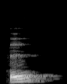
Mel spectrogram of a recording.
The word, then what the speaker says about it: eux: And so the emphatic form of they in English, which becomes them, becomes eux in French, with an X, which is not pronounced also.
